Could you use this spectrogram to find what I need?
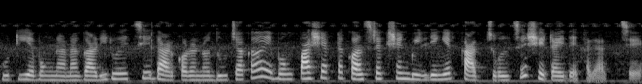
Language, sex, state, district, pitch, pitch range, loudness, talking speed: Bengali, female, Odisha, Malkangiri, 230 Hz, 200-260 Hz, -20 LUFS, 185 wpm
